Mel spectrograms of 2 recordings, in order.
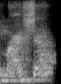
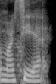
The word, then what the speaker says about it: Marcia: Most Americans say Marcia, but I'm from the Caribbean and say Marcia.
